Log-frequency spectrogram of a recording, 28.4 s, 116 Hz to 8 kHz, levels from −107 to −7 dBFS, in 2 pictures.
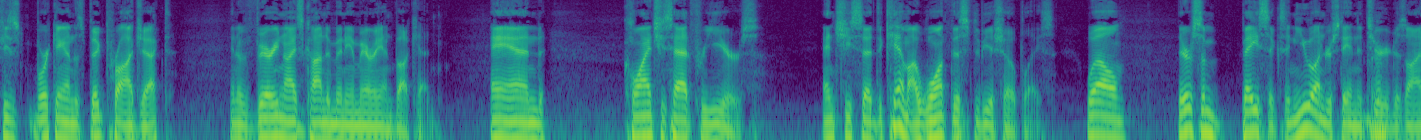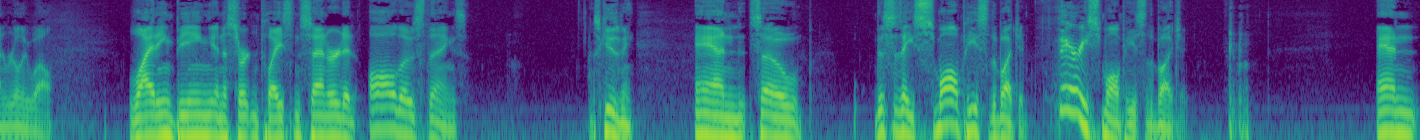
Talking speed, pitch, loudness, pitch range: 160 wpm, 105 Hz, -29 LUFS, 90-120 Hz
